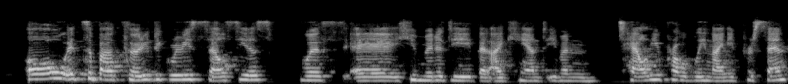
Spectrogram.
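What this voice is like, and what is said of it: Austrian accent. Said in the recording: “I am originally from Austria, hence, you hear my accent. I love your accent, it's so beautiful.”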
